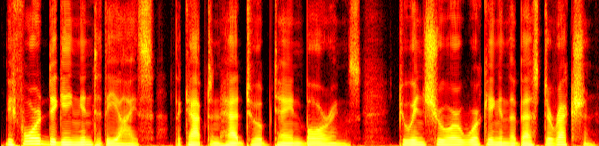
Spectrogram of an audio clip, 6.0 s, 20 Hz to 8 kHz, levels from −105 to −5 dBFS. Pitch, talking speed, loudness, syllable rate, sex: 110 Hz, 180 wpm, -21 LUFS, 5.8 syllables/s, male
